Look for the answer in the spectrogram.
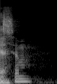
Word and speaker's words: Neeson: Neeson.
